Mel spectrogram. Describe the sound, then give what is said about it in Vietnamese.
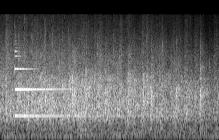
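An audience claps in a sustained burst of applause to commit to the five moral precepts taught by the Buddha, dense and steady throughout, with a brief high ringing tone near the start that fades under the clapping. “Nếu như các bạn thấy là năm điều đạo đức Phật dạy là nền tảng luật pháp của thế giới và mang lại hạnh phúc cho con người trên quả địa cầu này, thì hãy cho tràng vỗ tay thật lớn để cam kết thực hiện.”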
